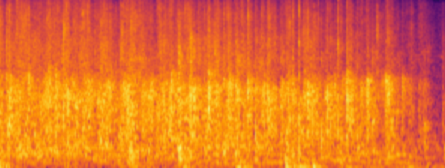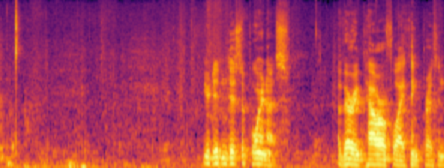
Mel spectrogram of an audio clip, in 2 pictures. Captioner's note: applause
